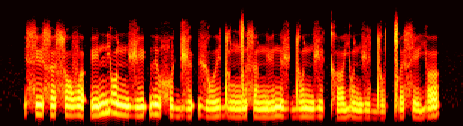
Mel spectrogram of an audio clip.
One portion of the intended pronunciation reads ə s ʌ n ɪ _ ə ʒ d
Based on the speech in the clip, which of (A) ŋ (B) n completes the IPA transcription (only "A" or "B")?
B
